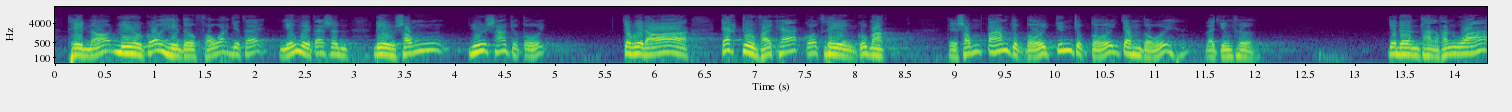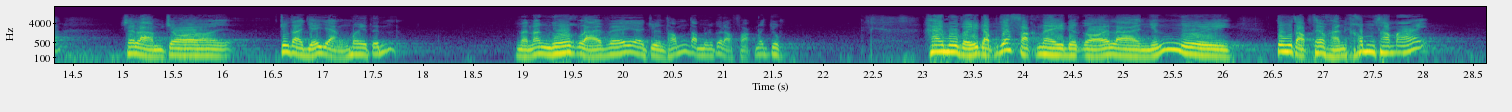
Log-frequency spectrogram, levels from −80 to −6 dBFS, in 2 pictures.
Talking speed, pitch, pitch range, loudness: 185 wpm, 150 Hz, 125-175 Hz, -15 LUFS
